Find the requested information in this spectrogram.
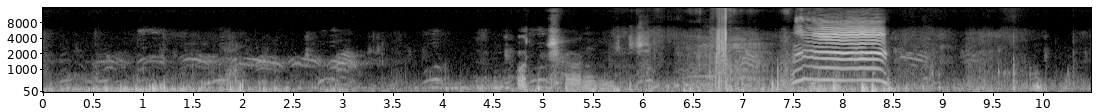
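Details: Black goats at Sunny's Black Goat Farm in Gimhae, South Korea, in the farm exercise yard on a clear Sunday morning, 31 March 2019. A loud, drawn-out wavering bleat rises near the end, after softer scattered calls and a chirping background.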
